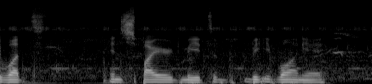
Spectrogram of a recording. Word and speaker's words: Wanye: But it's not really what inspired me to be Wanye. It's based off of Wanya. Wanja. But I thought I'd Americanize it so people would find it easier to pronounce.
